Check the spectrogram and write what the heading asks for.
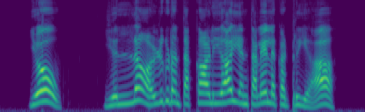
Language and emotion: Tamil, angry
